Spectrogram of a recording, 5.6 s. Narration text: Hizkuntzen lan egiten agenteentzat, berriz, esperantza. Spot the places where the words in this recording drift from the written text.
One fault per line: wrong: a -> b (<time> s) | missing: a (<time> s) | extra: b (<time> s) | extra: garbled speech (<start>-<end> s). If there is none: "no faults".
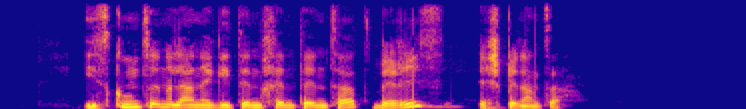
no faults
